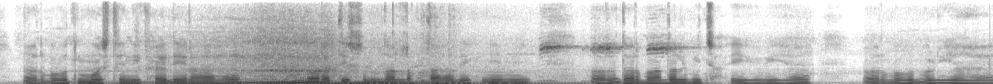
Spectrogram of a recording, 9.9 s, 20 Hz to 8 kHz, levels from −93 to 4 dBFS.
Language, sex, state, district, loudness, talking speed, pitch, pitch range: Hindi, male, Uttar Pradesh, Gorakhpur, -29 LUFS, 155 wpm, 150 Hz, 145-155 Hz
